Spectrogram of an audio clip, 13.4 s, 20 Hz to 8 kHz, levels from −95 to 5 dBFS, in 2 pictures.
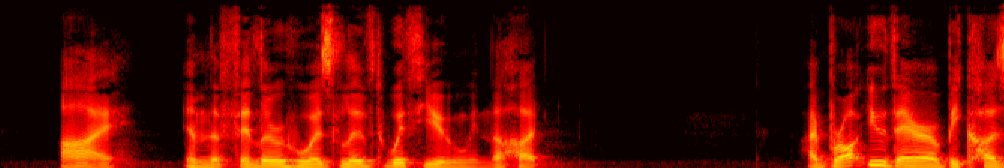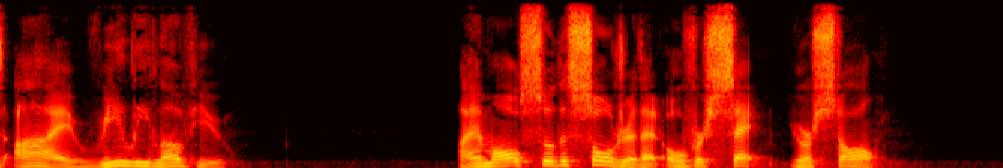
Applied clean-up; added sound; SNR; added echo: none; none; none; none.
